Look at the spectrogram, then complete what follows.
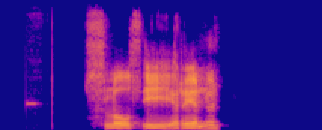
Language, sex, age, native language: Icelandic, male, 30-39, Icelandic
